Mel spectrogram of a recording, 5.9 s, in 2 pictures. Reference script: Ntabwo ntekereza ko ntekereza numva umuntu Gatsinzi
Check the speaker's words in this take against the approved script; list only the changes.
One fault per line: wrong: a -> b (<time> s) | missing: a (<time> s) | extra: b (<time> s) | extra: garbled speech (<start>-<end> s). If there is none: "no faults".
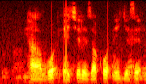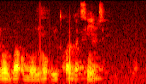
wrong: ntekereza -> nigeze (2.2 s)
extra: witwa (4.0 s)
